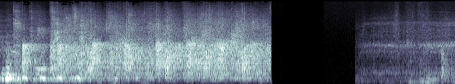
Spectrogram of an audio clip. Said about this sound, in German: So. so, jetzt dürfen Sie klatschen.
